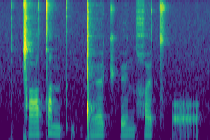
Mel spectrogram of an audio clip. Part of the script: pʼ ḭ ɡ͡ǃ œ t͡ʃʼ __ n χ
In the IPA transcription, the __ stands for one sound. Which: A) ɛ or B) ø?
B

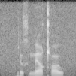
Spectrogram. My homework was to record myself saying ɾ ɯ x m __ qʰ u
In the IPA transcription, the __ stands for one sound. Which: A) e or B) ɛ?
B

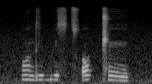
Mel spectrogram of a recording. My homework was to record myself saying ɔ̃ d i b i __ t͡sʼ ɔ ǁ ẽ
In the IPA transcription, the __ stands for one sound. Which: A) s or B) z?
A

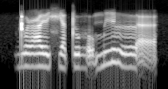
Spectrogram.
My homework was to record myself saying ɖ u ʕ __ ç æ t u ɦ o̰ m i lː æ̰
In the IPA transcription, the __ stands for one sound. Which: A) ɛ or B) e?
B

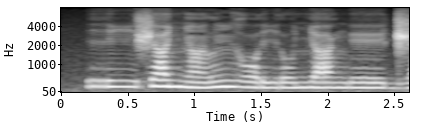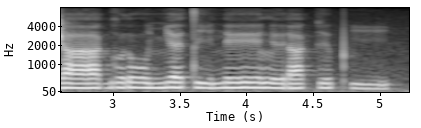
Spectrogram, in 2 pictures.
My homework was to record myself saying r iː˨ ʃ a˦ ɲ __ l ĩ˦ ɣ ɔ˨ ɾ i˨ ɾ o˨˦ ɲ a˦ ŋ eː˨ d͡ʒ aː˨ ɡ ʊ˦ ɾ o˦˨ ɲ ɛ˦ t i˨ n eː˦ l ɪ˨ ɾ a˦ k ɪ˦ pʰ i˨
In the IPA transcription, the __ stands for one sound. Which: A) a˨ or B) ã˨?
B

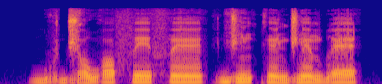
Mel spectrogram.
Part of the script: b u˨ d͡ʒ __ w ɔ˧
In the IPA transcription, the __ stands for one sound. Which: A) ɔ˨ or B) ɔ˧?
A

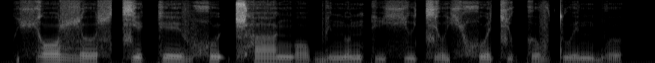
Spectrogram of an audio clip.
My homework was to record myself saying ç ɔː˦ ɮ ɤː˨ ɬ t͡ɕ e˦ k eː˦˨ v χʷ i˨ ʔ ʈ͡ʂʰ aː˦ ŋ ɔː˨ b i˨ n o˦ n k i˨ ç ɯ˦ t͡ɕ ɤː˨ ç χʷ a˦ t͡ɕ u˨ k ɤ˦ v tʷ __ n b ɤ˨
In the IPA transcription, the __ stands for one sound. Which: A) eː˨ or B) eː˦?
A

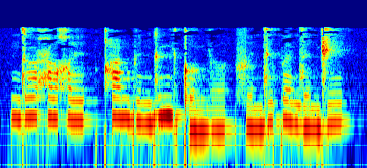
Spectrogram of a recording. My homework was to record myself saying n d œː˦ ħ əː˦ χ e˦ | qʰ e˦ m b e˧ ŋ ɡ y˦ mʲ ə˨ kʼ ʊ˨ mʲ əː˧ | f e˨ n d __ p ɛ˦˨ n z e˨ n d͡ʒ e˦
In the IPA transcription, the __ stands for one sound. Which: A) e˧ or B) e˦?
B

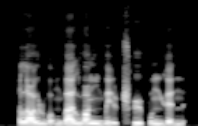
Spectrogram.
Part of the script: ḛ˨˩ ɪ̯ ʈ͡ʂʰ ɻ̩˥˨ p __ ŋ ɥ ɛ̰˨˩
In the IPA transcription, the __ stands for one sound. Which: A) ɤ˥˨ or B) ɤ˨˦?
B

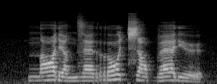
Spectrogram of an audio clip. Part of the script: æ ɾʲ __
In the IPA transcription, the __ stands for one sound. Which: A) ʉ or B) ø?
B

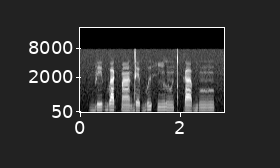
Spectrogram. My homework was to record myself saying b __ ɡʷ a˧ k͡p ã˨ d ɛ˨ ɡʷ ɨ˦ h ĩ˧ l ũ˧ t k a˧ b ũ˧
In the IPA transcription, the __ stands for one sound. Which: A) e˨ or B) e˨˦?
B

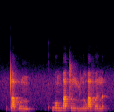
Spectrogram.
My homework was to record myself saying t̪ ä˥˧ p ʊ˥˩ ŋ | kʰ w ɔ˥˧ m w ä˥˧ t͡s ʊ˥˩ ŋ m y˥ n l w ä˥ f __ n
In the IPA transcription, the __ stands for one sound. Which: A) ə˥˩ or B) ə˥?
B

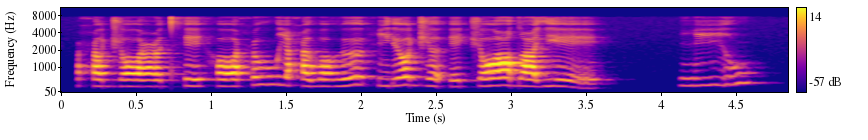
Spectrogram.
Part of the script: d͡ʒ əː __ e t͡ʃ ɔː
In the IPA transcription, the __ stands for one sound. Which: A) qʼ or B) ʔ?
B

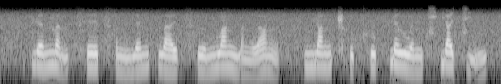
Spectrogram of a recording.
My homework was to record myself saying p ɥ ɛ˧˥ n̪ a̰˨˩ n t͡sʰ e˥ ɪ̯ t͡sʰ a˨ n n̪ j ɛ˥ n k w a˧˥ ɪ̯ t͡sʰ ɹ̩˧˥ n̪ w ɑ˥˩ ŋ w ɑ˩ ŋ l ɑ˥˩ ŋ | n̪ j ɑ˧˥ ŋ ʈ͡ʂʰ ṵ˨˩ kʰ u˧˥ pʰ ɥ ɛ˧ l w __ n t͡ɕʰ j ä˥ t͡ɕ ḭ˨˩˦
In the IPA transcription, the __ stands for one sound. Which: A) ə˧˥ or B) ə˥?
A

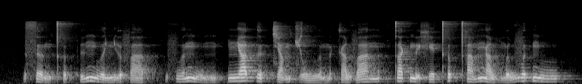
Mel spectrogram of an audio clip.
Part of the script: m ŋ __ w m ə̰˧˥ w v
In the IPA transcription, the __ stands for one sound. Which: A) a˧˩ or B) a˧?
A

